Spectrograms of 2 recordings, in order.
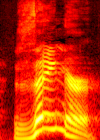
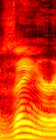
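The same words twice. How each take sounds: First: High, loud giggly Zinger; gleeful yell. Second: Said in the usual way. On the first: Retold or imitated. Granny crowing at the boy after her prank, loud and high. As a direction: crow it like a prank landed. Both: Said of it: "She's yelling".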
